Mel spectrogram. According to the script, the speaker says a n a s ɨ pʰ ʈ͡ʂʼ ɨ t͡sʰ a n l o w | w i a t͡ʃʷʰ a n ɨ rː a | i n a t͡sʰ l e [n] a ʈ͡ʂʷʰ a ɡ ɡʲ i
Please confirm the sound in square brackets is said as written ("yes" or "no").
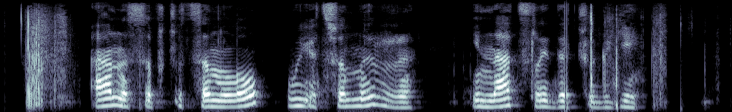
no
